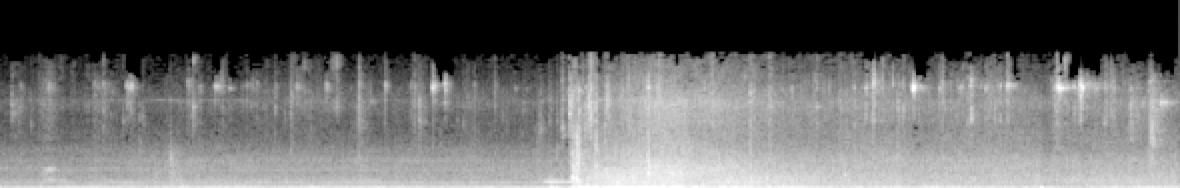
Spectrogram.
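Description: Steady hum of an MTR Airport Express A-Train standing at the platform with its doors open. About four seconds in a louder rush of air noise rises suddenly and then fades, where the open doorway gives onto the platform.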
